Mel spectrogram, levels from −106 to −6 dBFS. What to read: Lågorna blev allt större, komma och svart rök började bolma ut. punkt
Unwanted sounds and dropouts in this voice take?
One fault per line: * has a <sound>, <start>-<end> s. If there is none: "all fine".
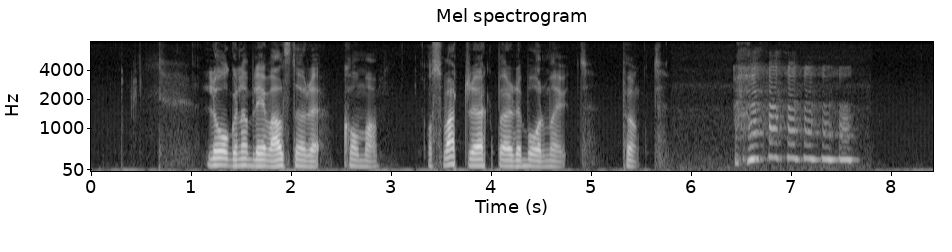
* has a laugh, 6.4-7.7 s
